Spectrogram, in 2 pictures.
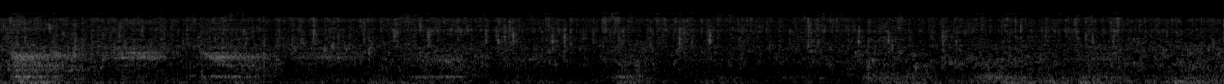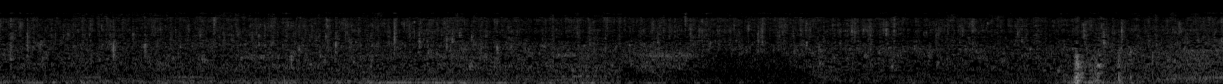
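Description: Water dripping and trickling in a rocky mine tunnel, a steady wet patter, with one sharp knock near the end.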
